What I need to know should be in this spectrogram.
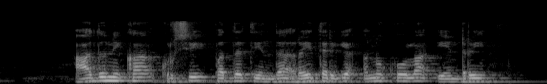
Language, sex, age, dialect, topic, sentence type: Kannada, male, 18-24, Central, agriculture, question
